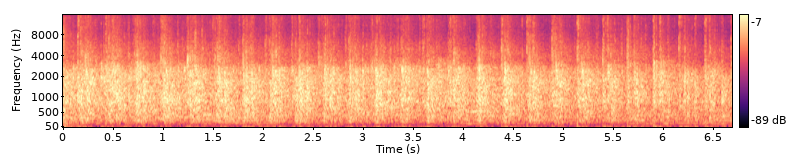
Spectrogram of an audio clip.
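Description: A lecture audience applauds its speaker at a UNESCO communication chair conference, a sustained, even wash of many hands clapping at moderate distance with no voices over it.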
